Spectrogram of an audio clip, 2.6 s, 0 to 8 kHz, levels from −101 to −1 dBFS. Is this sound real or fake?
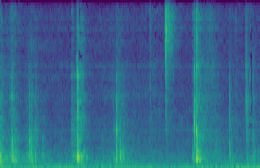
fake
